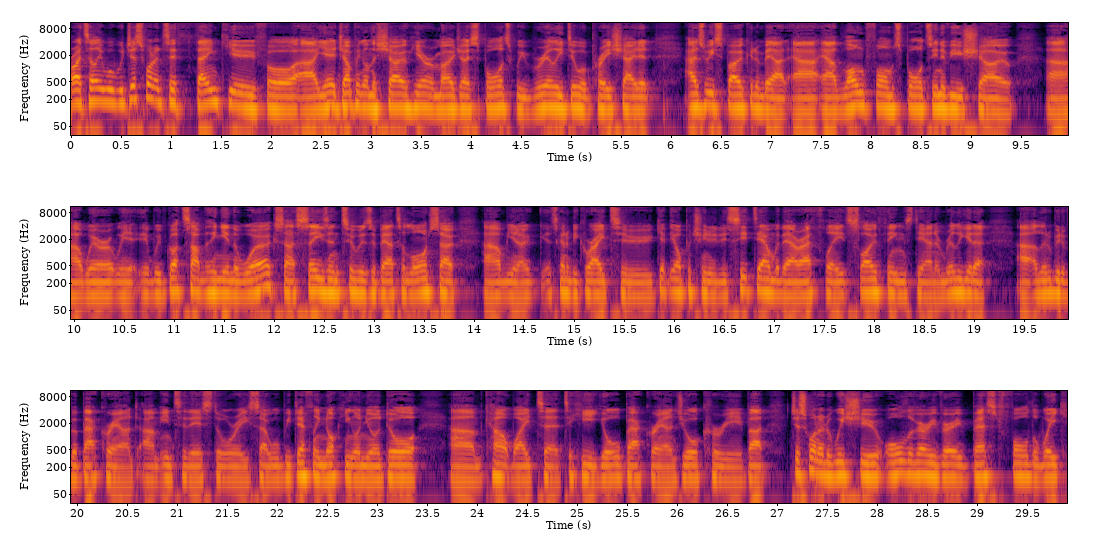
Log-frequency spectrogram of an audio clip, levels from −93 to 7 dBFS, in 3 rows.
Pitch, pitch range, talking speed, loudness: 120 Hz, 110-130 Hz, 240 wpm, -21 LUFS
